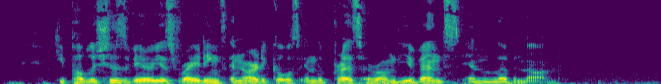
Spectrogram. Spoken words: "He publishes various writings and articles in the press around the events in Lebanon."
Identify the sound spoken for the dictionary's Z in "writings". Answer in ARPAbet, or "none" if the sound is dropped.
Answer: Z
